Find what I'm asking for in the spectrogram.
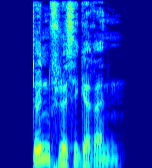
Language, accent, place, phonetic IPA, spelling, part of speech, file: German, Germany, Berlin, [ˈdʏnˌflʏsɪɡəʁən], dünnflüssigeren, adjective, De-dünnflüssigeren.ogg
- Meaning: inflection of dünnflüssig: 1. strong genitive masculine/neuter singular comparative degree 2. weak/mixed genitive/dative all-gender singular comparative degree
